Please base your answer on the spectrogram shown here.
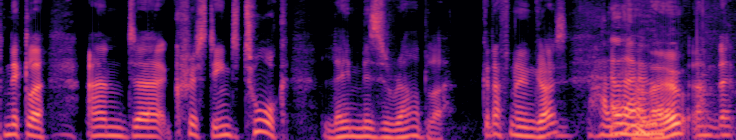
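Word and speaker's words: Les Misérables: and Kristene to talk Les Miserables. Good afternoon, guys. Hello. How was my pronunciation there, Kristene? Pretty good. Oh, Les Miserables. Les Miserables. Mm-hmm. There's no le on the end of it.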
